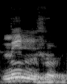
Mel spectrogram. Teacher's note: nun sukun bertemu ha kita baca dengan jelas ya.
